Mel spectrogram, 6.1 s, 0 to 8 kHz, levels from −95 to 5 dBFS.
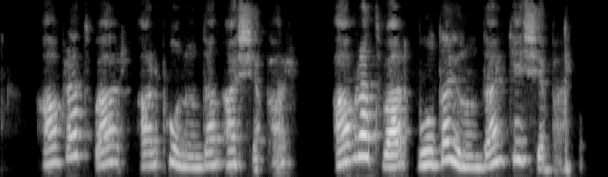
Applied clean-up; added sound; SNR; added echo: neural mask model Resemble Enhance denoiser.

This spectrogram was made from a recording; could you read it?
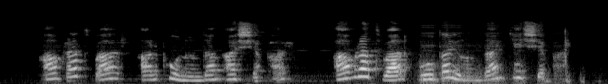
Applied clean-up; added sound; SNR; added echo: neural separator model SepFormer DNS4.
